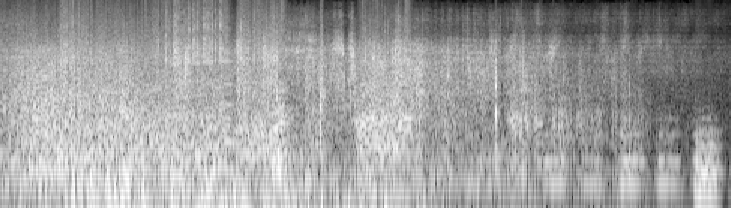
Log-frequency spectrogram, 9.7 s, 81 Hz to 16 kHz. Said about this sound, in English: And the company started conducting even bigger test launches of that rocket. Stage prop is go for flight. The Starship. T-minus 10, 4, 3, 2, 1, 0. We have liftoff. And some of these launches ended in explosions.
